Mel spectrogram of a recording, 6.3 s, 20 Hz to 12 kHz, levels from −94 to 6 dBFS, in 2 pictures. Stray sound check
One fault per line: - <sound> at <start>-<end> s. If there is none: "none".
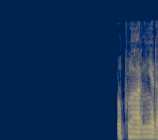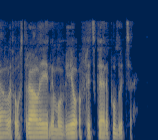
none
